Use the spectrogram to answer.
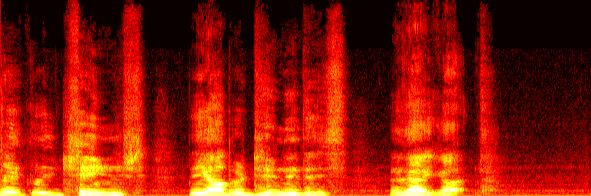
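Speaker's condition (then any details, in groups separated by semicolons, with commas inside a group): Cerebral palsy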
